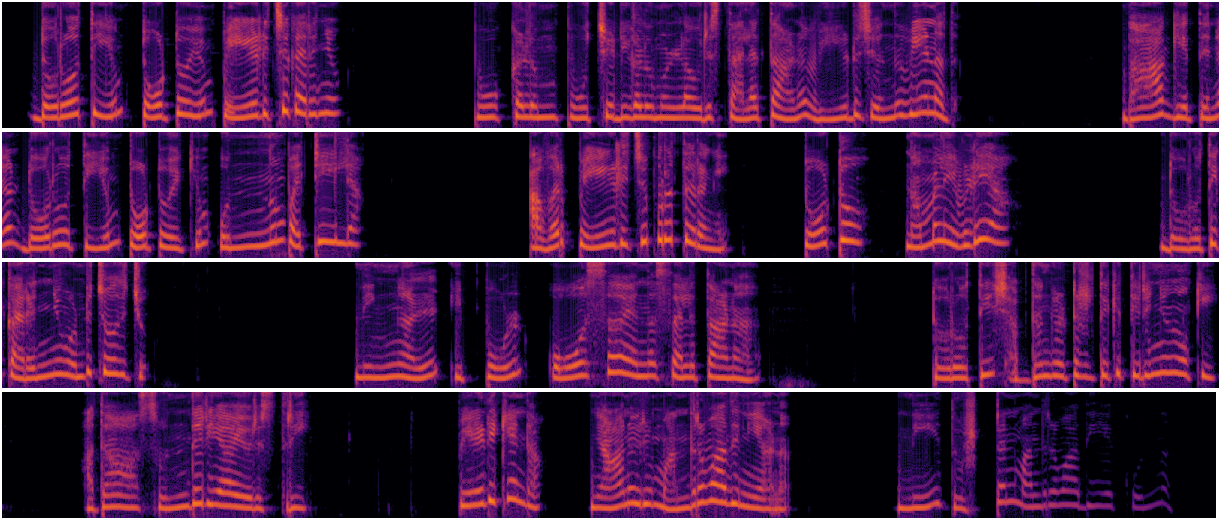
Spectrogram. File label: female malayalam voice over upbeat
